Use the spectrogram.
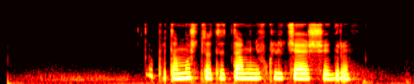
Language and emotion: Russian, neutral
